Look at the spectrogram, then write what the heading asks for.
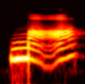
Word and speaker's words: mǎ: Third tone ma means horse the animal we ride.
